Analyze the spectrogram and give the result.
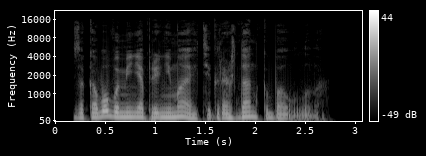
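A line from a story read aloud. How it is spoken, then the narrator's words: Even voice. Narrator (Russian): ровным голосом произнес Наганов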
